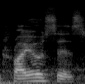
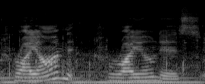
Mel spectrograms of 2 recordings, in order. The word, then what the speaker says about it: Cryonis: Yes, we are on Cryonis, or Cryonis. However you want to pronounce it. I always thought it was pronounced Cryosis, but you know what? No, it's Cryonis.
